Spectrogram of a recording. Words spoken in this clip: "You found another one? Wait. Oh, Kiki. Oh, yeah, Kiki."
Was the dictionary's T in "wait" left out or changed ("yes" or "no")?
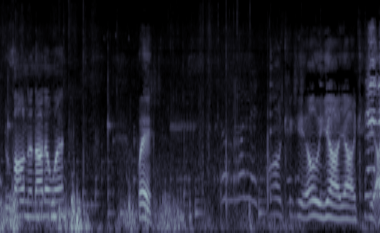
yes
